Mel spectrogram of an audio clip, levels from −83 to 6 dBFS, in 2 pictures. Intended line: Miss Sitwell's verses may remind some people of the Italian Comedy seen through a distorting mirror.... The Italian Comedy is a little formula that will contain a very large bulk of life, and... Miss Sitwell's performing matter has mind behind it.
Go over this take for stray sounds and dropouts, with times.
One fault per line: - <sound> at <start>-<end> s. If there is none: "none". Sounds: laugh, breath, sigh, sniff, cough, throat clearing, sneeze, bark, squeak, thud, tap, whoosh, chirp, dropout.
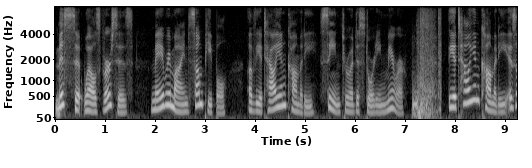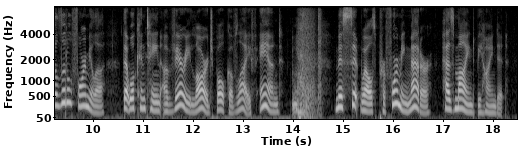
none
